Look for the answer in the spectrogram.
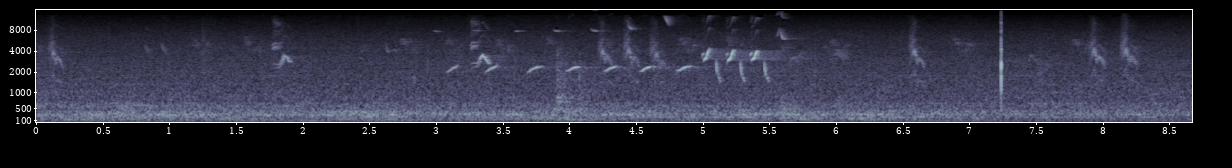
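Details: Common nightingale singing amid constant low background noise: six rising whistled notes in a steady series, then a fast, higher rattling phrase, with scattered high notes and one sharp click.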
